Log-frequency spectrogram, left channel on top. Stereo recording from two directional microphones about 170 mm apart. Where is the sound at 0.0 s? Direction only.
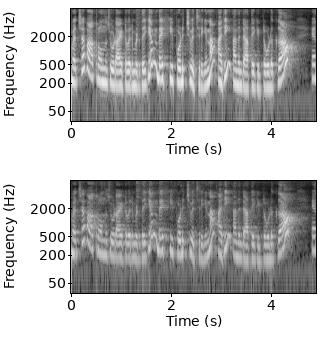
75° left (ahead or behind).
